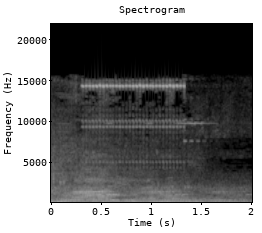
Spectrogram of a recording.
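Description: Channel logo sting: music with sound effects, including a wavering animal-like cry in the first second.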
